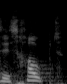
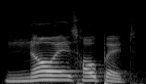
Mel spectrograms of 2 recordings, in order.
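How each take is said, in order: First: "hoped" as one syllable ending in t; correct one syllable. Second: "hoped" with an added syllable, "hop-ed"; wrong extra syllable. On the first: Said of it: "No es, es hoped". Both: Shown as a demonstration.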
